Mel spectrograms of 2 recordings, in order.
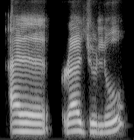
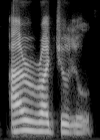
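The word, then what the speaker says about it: الرجل: Al-rajulu becomes ar-rajulu.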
